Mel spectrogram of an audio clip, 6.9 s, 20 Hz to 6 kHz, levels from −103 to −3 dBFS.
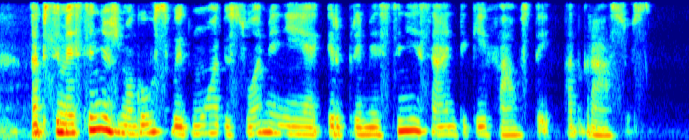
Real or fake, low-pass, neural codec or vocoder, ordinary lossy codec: real; 5.4 kHz; none; MP3, 48 kbps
